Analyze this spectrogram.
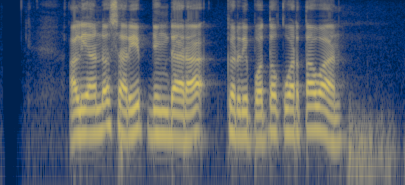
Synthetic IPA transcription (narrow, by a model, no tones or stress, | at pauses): ʔaliandosaɾip̚d͡ʒɨŋdaɾaʔkɨrdipɔt̪ɔkəwart̪awan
